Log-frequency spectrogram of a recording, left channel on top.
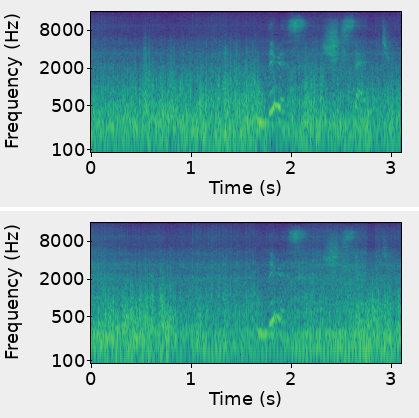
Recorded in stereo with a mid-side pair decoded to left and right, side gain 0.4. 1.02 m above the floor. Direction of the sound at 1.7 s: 25° left.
